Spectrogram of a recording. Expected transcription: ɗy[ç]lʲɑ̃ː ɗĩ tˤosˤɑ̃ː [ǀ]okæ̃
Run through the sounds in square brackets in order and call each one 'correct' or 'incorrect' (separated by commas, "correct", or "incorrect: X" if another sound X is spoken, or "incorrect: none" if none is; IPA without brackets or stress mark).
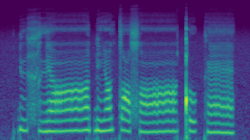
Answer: incorrect: x, incorrect: ǃ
